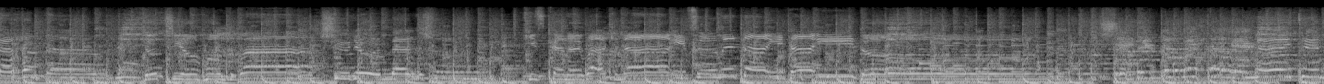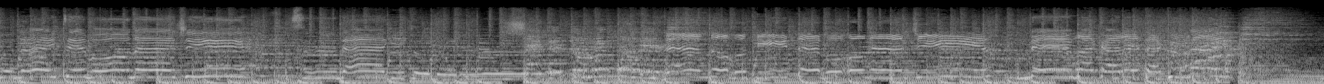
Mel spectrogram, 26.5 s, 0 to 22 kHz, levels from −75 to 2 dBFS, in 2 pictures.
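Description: Clock drift between sender and receiver runs through the whole audio: the sending side's clock is around 4 percent fast, so the receiver's buffer keeps overfilling. From 8.98 s to the end, there are repeated timing corrections as the receiver trims short bits to catch up. The playback speed works out to 104 percent, with small, unevenly spaced hiccups.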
